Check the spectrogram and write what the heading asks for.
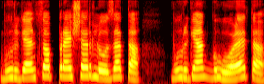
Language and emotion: Goan Konkani, neutral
